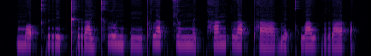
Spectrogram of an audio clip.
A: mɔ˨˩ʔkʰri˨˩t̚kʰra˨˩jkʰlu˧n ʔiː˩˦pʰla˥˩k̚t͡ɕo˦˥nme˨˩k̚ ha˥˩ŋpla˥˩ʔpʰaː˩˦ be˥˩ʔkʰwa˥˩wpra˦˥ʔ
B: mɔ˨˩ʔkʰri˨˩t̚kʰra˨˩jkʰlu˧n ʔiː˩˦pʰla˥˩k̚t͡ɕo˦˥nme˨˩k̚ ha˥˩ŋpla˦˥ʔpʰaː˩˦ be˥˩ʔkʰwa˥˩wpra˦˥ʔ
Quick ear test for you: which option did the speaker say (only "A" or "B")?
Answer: B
